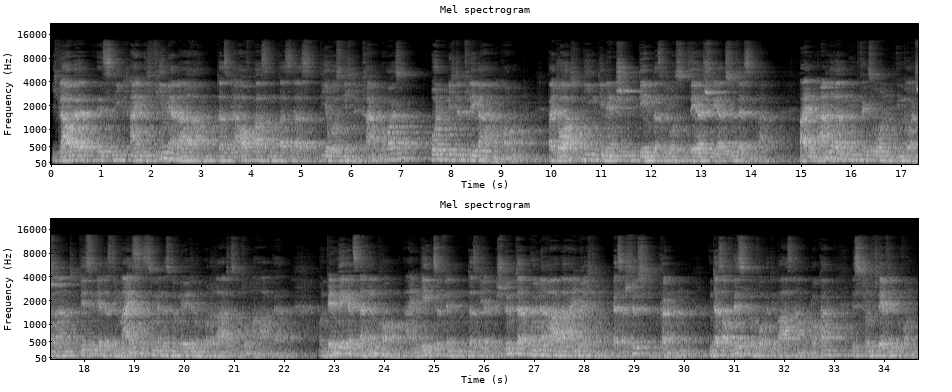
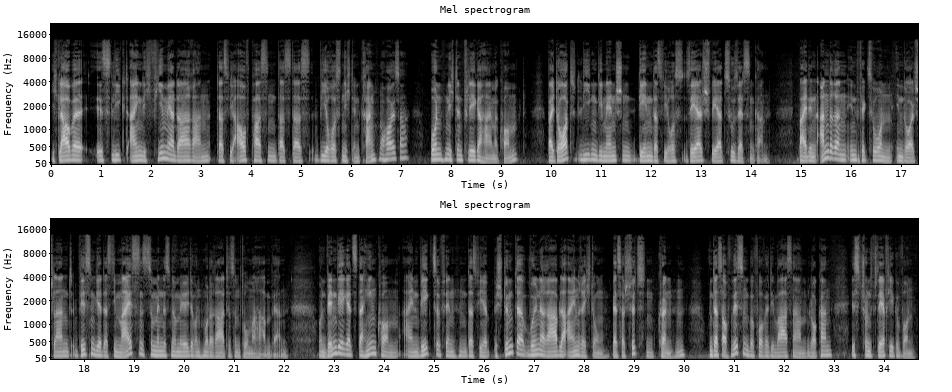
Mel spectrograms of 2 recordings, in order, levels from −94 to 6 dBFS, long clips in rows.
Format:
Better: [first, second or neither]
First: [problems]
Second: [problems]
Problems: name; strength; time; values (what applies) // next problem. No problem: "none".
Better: second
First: off-mic speech; far // room echo; strong; dies away in 1.8 s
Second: none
